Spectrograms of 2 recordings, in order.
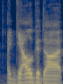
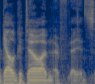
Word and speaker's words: Gal Gadot: I like Gal Gadot, or Gal Gadot, I've heard it pronounced both ways.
